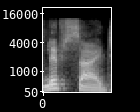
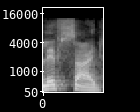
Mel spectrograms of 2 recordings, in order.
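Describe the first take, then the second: The two takes are said the same way.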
